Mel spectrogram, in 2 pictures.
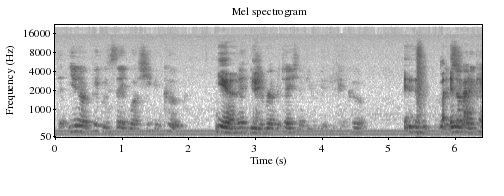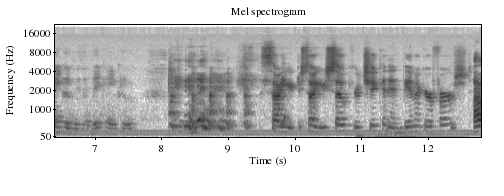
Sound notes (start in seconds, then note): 8.1 laughter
